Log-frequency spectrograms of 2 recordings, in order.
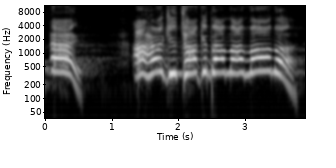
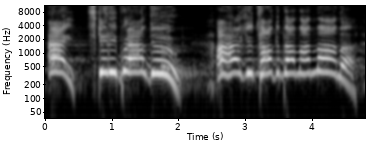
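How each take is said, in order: First: Mock yell, much higher and louder; yelled threat. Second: Slow mock yell, much higher and louder; yelled threat. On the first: Stranger yelling at the coach across the court, loud threat. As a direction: call out across the court like a tough guy. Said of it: "I hear this voice yell out". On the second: Stranger calling out the coach by his looks, loud threat. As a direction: bellow it across the court, slow and menacing. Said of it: "And then I hear".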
